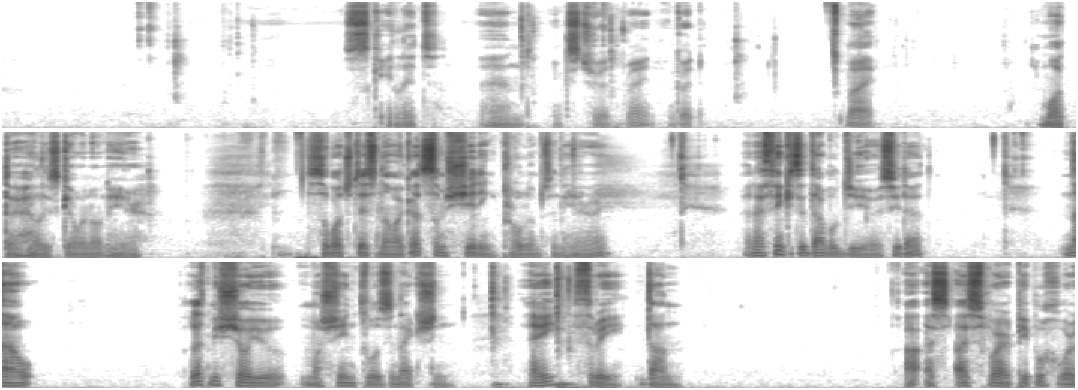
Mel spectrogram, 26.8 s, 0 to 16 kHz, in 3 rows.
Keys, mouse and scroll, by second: 1.6 middle click, 2.0 s, 4.4 e, 5.1 Tab, 5.6-6.3 scroll down 4, 6.3 middle click, 7.4-8.1 scroll down 4, 8.5 shift+middle click, 8.5-9.1 scroll up 4, 9.1 Tab, 10.3 middle click, 10.8-11.1 scroll down 3, 11.1-11.7 scroll up 1, 11.7-12.4 scroll up 3, 12.4 click, 13.0 shift+middle click, 13.6 g, 18.6-19.3 scroll down 3, 22.0 a, 22.6 3, 25.1 scroll down 5.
